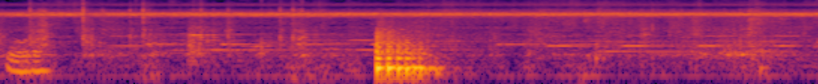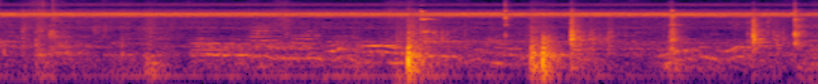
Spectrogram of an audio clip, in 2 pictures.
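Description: A chorus of crickets chirring steadily in one high, continuous band, with a few sharp clinks of a spoon on a metal tray in the last few seconds.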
